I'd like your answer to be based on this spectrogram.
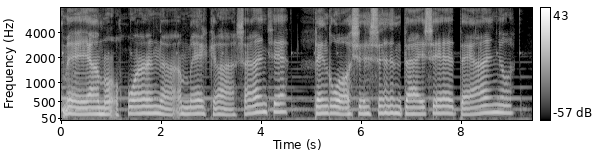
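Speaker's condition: Amyotrophic lateral sclerosis; progressive degenerative motor neuron disease, cognition spared, may compromise breathing and swallowing; no treatment available, told after diagnostic test

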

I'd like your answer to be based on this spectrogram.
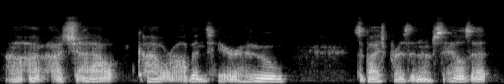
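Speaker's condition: Mixed spasmodic dysphonia; mixed abductor and adductor type, adult onset, cause unknown, multiple sclerosis ruled out by MRI; several years since onset, speech therapy with Shirley Gerson, Linklater technique, limited benefit, still blocks; strained, cracking, stuck in back of throat, whispery breaks, once lost voice completely

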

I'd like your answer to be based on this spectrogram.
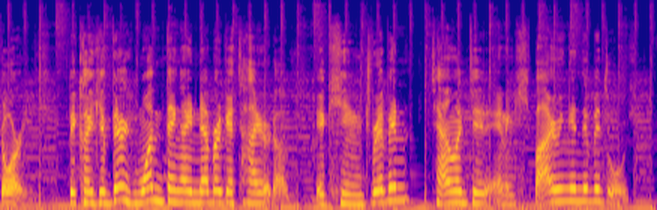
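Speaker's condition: Cerebral palsy; first wheelchair at age 6

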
